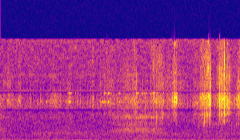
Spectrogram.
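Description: Quiet, steady background noise with a low hum and no distinct sound event.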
